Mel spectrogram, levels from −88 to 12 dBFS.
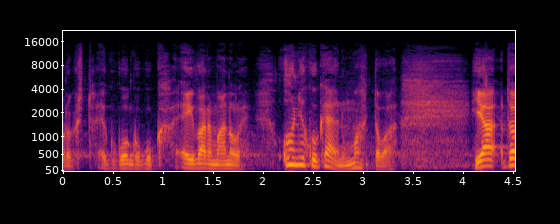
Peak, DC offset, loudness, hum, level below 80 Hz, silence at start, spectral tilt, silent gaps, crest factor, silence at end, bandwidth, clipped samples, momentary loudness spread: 0 dBFS; under 0.1%; -18 LUFS; none; -58 dBFS; 0 s; -5.5 dB/octave; none; 18 dB; 0 s; 13.5 kHz; under 0.1%; 15 LU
